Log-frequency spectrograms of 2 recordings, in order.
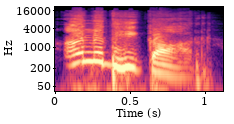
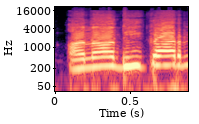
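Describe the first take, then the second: First: अनधिकार with a short अ, said as an-dhikaar; correct pronunciation. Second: अनाधिकार with a long आ after the first अ, said as ana-dhikaar; wrong spelling said aloud. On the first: Teacher gives students the right form अनधिकार, short an. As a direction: clip the न in अनधिकार short and firm. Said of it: "शब्द होता है अनधिकार". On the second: Teacher shows students the wrong form अनाधिकार, ana stressed. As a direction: stretch the ना in अनाधिकार to show the mistake. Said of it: "अनाधिकार नहीं होता शब्द". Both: Shown as a demonstration.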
